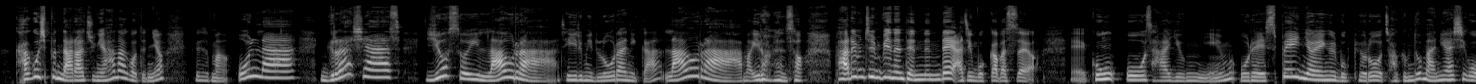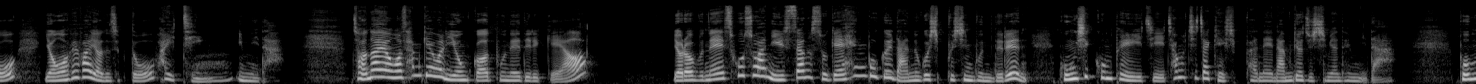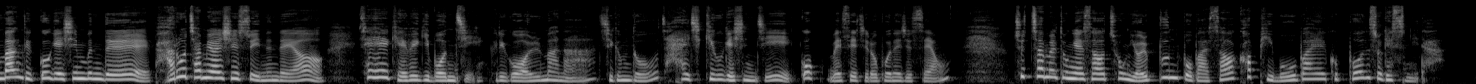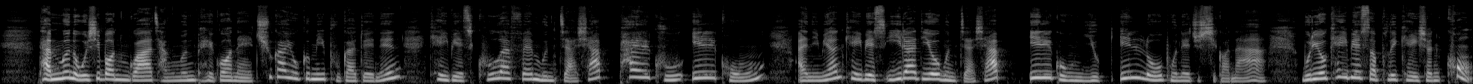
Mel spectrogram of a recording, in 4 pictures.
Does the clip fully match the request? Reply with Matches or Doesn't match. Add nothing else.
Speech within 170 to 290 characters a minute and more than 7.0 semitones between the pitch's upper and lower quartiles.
Doesn't match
